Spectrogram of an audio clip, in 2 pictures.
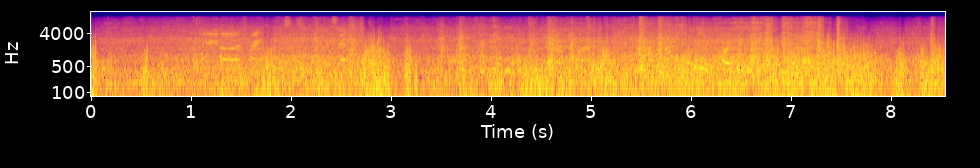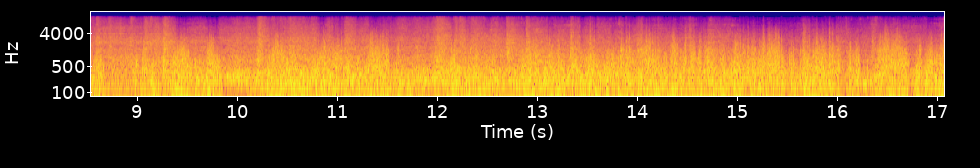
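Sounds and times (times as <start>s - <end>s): train rumble inside carriage: 0.0s - 17.0s
wind noise on microphone: 0.0s - 17.0s.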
